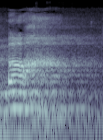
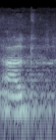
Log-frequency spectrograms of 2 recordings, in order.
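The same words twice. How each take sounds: First: It is a wordless groan of disgust. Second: It is read out literally, following the letters. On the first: This is how the line was meant. The speaker calls it right. "it was ugh" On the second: This is how the written word was read aloud. The speaker calls it wrong. "because it's the way it's spelled"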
